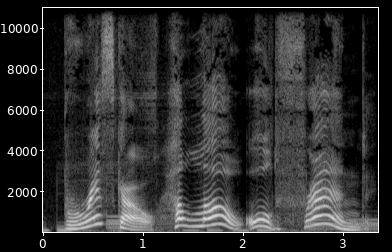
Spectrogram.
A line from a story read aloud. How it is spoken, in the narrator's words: exclaimed Bernie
